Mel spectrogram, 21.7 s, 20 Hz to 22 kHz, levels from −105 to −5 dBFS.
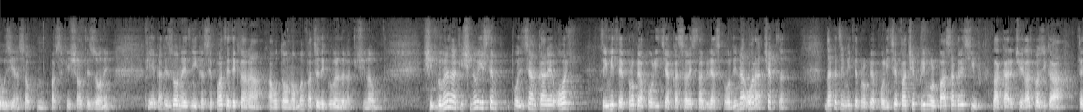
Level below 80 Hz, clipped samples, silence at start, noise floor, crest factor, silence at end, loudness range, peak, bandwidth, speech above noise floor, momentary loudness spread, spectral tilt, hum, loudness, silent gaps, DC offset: -68 dBFS; under 0.1%; 0 s; -43 dBFS; 16 dB; 0 s; 3 LU; -4 dBFS; 11 kHz; 24 dB; 12 LU; -5.5 dB/octave; none; -20 LUFS; none; under 0.1%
